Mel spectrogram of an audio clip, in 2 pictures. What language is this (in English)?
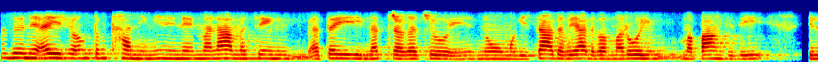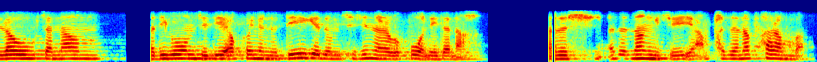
Manipuri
